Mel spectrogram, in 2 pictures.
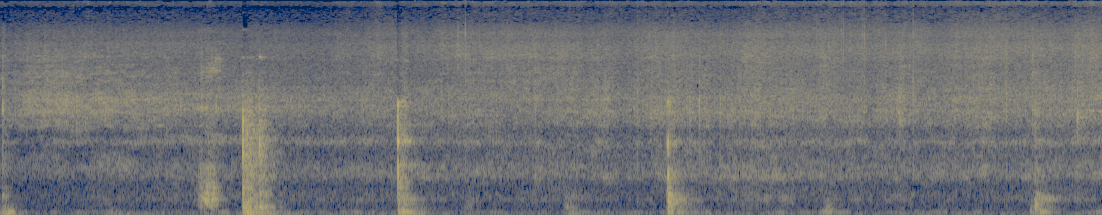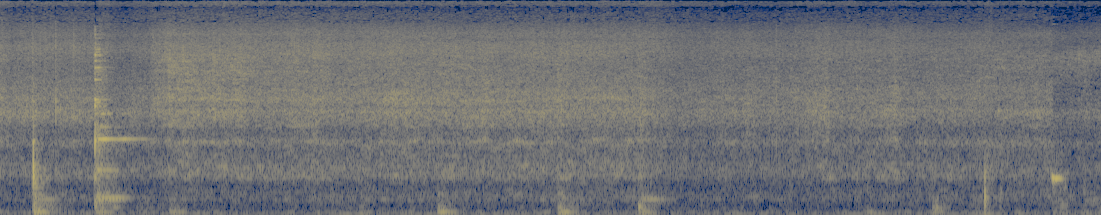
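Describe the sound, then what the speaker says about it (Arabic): Grated carrot sautés with onion and garlic in a pan, a soft continuous sizzle broken by sharp spoon clicks and scrapes every second or two. "بعد ما تشحرت لينا تشحر لينا خيزو مع البصله والثومه"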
